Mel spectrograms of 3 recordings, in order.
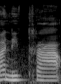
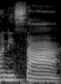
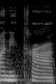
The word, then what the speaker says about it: นิทรา: คำ นี้ อ่าน ว่า นิทรา ออก เสียง ทร พร้อม กัน มัน จึง เป็น คำ ควบ กล้ำ แท้ นะ คะ เพราะ ว่า เรา ไม่ ได้ ออก เสียง ว่า นิซา นะ คะ เรา ออก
